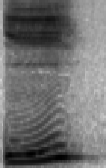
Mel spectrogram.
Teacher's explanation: Sílaba tônica antepenúltima, então a palavra proparoxítona.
